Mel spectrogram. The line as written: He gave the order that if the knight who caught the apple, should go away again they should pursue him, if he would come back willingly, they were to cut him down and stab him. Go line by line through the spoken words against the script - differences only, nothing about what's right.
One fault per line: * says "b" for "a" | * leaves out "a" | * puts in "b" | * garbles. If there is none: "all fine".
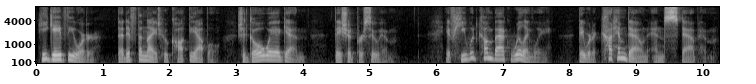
all fine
